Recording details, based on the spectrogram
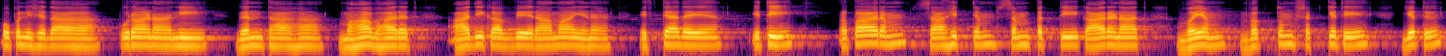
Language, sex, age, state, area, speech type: Sanskrit, male, 18-30, Rajasthan, rural, spontaneous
